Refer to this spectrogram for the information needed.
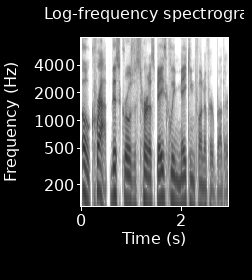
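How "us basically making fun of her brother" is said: ordinary talk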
